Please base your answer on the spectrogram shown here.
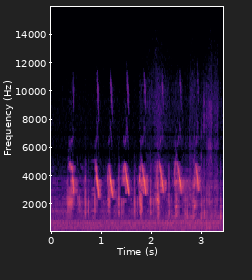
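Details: Chukar partridge, male and female, calling; a steady series of about eight harsh, clipped notes repeated roughly three times per second, slightly rising in loudness mid-series, over a constant background hiss.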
